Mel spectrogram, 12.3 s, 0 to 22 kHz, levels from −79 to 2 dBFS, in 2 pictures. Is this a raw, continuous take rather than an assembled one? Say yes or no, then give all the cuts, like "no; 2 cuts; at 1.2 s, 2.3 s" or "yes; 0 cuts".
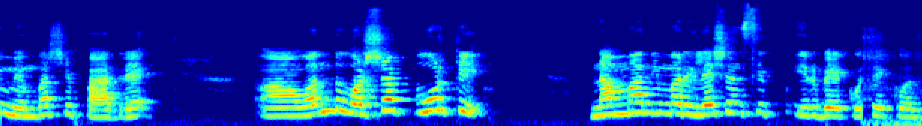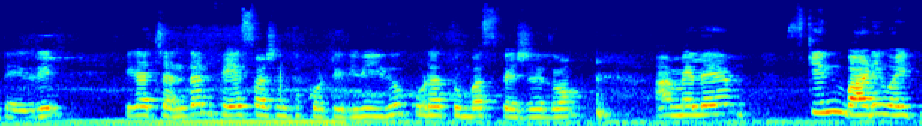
no; 1 cut; at 5.7 s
